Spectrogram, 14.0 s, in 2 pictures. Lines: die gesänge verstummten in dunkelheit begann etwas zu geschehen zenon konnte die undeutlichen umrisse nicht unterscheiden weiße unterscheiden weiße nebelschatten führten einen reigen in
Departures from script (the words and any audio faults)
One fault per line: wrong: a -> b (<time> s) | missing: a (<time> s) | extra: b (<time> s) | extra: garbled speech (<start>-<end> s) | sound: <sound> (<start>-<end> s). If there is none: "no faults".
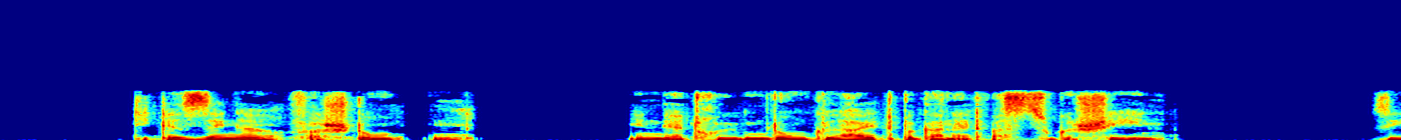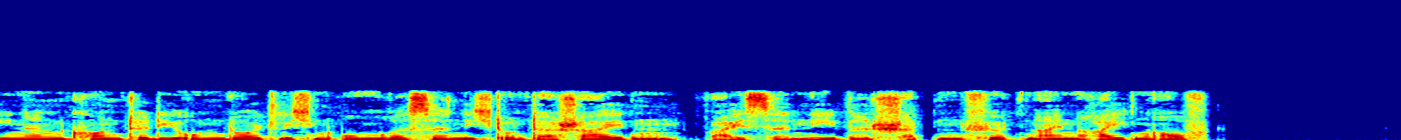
extra: der trüben (3.3 s)
missing: unterscheiden weiße (11.0 s)
wrong: in -> auf (12.8 s)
